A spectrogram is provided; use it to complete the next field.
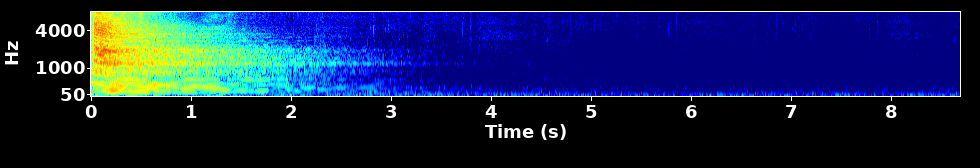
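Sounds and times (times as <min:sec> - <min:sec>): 
Czech folk song: 0:00.0 - 0:02.7.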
